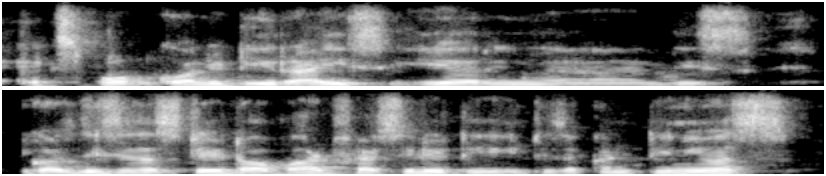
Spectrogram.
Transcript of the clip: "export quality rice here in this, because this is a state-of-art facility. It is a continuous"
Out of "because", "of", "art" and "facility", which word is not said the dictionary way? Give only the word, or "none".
of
